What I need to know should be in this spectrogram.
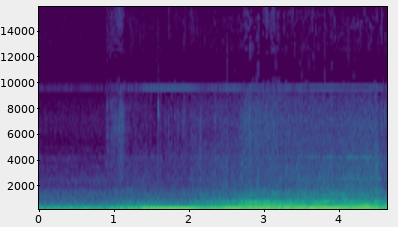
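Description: A car engine roars and revs higher as the car speeds up.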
